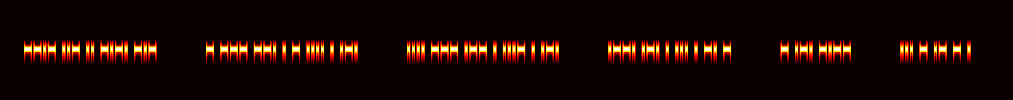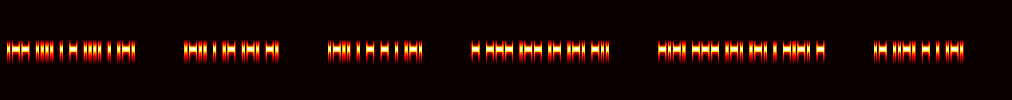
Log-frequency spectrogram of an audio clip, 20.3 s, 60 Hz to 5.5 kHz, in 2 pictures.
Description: Morse code, heard as a keyed tone, about 50 wpm, 600 Hz. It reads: QUICK TOGETHER HOWEVER PRESENT TRY STATE WHETHER LEARN LETTER TOWARD CORRECT AFTER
